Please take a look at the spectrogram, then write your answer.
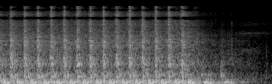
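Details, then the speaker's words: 1998 Polaris Explorer 400 two-stroke ATV started cold, which idles around 300 rpm and stalls even when warm. Lumpy, uneven putter that fades and dies within seconds. Rough idle and stalling from an oil-flooded crankcase. "even though it's cold now it'll idle like maybe 300 rpm and just stall out even when it's fully warmed up and everything"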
